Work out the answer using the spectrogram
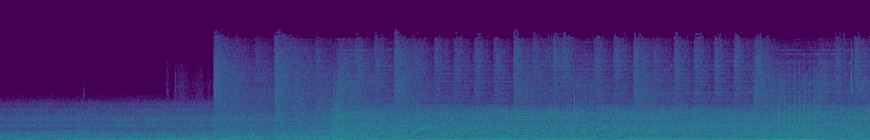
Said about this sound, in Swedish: En liten Transylvania-slinga. Melodic black metal gör mig alltid nervös.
